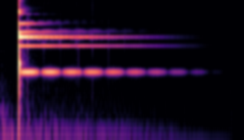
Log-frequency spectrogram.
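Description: A single bright bell ding, the sound effect for the notification bell being switched on, struck once a moment in and ringing with several tones as it fades away over about a second and a half.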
